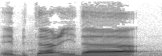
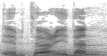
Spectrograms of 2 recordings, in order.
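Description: First: The word ends in a long a vowel. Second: The word ends in an n sound. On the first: The word stands at a pause. "فتقول في الوقف ابتعدا" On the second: The word runs on into the next words. "وإذا وصلت تقول"

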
